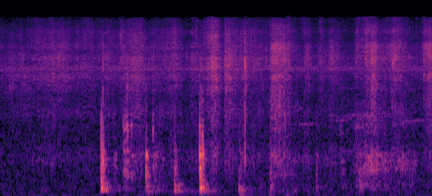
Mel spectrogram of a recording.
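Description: A goat's hooves knocking on a hollow wooden deck as she walks up: a quick, uneven run of about ten sharp knocks over two seconds, the loudest about one and two seconds in.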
